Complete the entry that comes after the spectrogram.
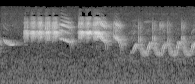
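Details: Wild Chinese hwamei in Japan, an invasive introduced songbird: a harsh buzzy, rattling passage gives way to a quick string of small looping whistled notes, with soft background noise.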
